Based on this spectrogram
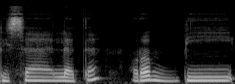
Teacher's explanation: ابلغتکم رسالتا، را کے نیچے کسرا، ری باری، رسا سا دو حرکہ لمبا، لا ایک حرکہ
